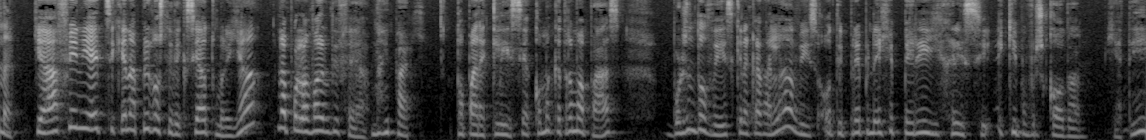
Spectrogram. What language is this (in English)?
Greek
